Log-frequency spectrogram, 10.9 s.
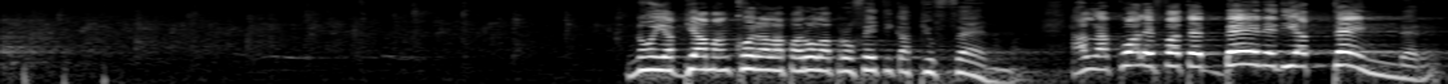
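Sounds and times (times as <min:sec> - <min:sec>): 
crowd applause: 0:00.0 - 0:04.7
speech: 0:04.7 - 0:10.8.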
